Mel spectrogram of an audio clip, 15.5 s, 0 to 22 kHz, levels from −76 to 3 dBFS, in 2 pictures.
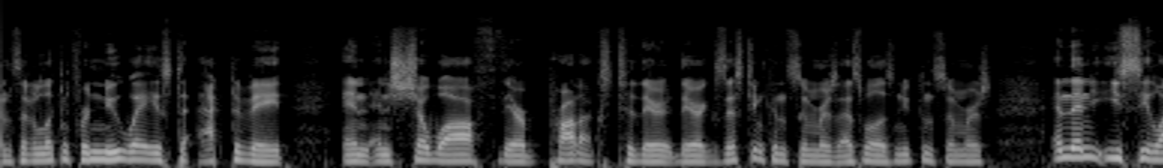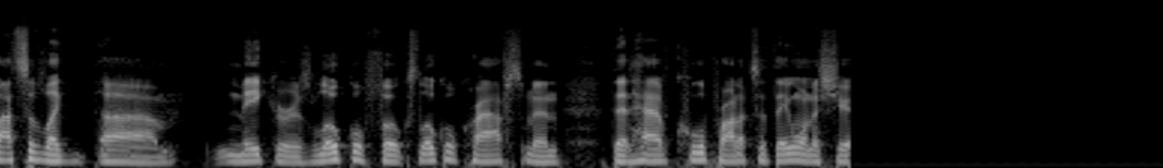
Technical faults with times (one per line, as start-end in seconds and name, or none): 13.40-15.51 audio dropout to a faint residue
